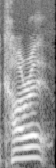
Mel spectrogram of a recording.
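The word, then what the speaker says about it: Aqara: things i mean the the acara or aquara if you pronounce it that way these sensors are temperature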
